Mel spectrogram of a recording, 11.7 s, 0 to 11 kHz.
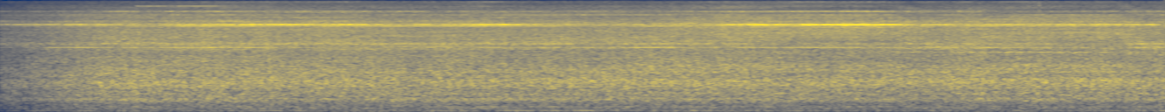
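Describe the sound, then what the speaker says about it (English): A Contour Airlines Embraer 135 jet lands at Phoenix Sky Harbor, its loud broadband engine roar with a high turbine whine swelling in over the first second, then holding steady and close. "It's an Embraer 135, probably coming in from Page, Arizona."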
